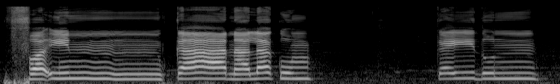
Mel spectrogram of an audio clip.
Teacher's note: لکم کی میم ساکن پر غنہ نہیں کریں گے · ان پر غنہ کریں گے کیونکہ نون ساکن کے بعد حروف ہلکی میں سے کوئی لفظ بھی نہیں ہے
